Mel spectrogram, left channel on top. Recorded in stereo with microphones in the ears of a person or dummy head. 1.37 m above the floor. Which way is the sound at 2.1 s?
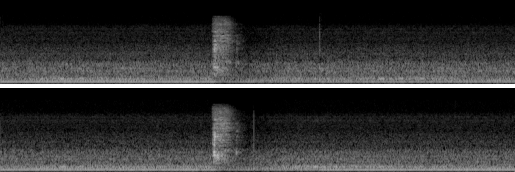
30° right (ahead or behind).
